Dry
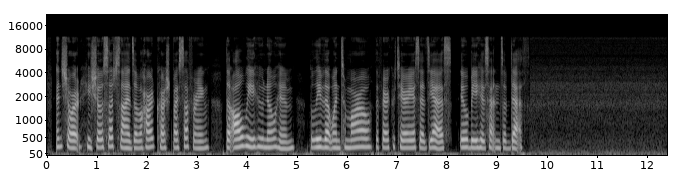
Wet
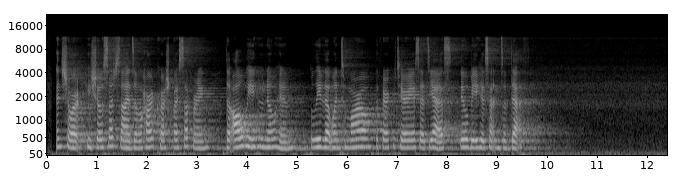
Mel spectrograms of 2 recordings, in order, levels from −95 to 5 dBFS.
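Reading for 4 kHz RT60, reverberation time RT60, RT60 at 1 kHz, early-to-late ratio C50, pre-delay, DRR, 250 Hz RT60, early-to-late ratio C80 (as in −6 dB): 1.9 s, 2.2 s, 2.1 s, 11.0 dB, 31 ms, 10.5 dB, 2.7 s, 12.0 dB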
